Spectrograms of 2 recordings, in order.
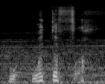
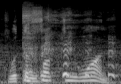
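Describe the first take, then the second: First: It is said as a frightened, faltering whimper. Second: It is said in an angry, commanding tone.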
